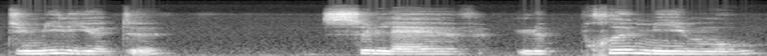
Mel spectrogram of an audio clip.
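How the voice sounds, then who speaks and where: A woman, a mezzo-soprano, reciting a poem softly and deliberately, at times dropping to a breathy whisper. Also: lowish voice, fairly even intonation. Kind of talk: slow poetry recitation, partly whispered. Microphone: phone.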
